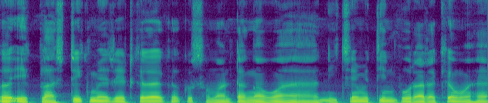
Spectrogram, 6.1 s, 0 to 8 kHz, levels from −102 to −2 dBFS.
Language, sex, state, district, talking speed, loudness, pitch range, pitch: Hindi, male, Punjab, Kapurthala, 185 wpm, -19 LUFS, 75-80 Hz, 80 Hz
